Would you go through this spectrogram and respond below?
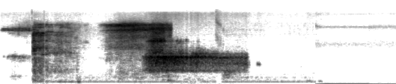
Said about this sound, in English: So focus on your breathing. Let's do that. Let's just take a deep breath, everybody. Just take a deep breath.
